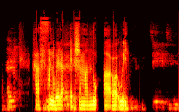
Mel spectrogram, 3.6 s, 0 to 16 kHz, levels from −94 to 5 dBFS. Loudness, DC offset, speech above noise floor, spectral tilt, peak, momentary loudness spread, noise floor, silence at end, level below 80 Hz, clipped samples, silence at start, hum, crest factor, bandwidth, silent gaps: -15 LUFS; under 0.1%; 22 dB; -6.5 dB/octave; 0 dBFS; 18 LU; -37 dBFS; 0 s; -48 dBFS; under 0.1%; 0.15 s; none; 16 dB; 9.2 kHz; none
